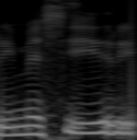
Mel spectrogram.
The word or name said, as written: rime siri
